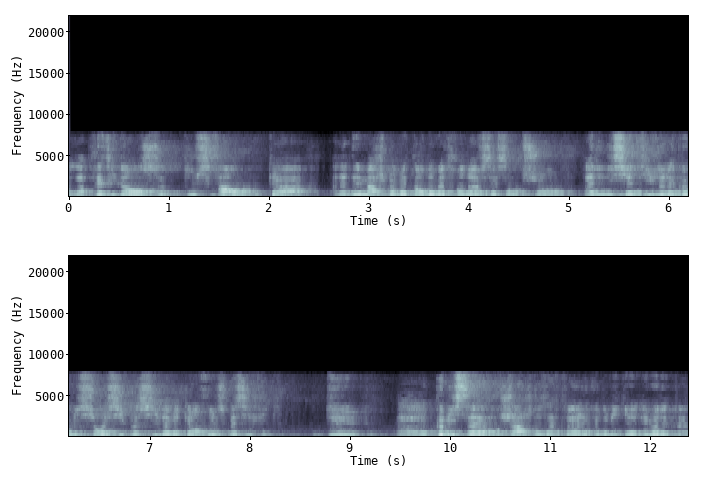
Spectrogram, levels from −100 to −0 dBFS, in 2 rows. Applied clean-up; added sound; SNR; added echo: neural separator model SepFormer DNS4.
